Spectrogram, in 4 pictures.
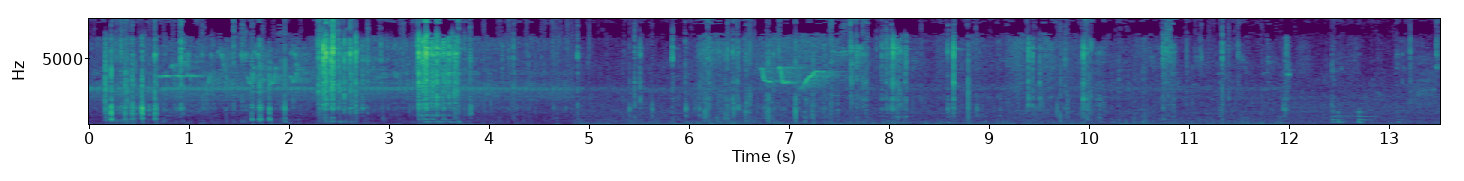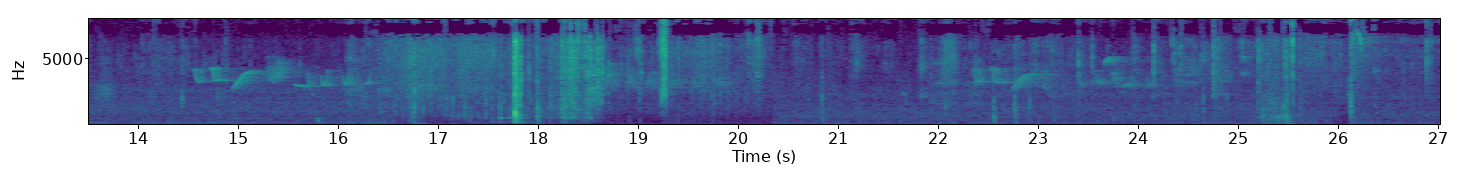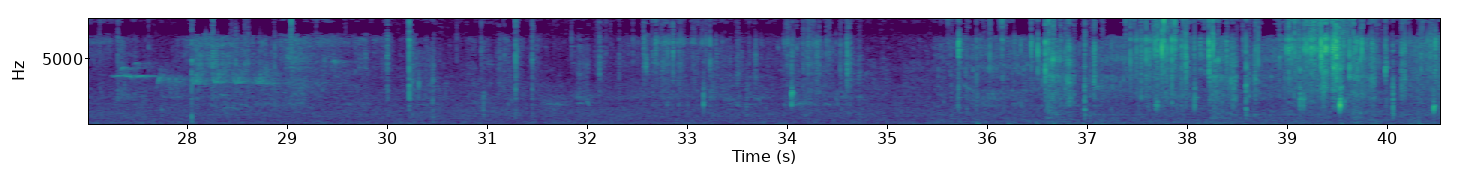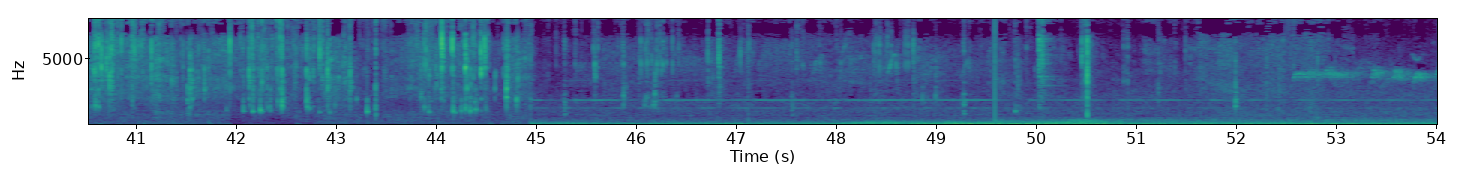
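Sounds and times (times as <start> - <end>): small bird chirping: 0.0 - 4.7, 6.2 - 8.4, 52.0 - 54.0.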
